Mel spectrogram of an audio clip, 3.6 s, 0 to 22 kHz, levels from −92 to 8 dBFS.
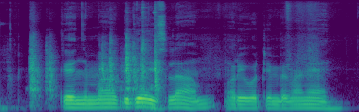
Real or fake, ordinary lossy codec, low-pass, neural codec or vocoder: real; none; none; none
